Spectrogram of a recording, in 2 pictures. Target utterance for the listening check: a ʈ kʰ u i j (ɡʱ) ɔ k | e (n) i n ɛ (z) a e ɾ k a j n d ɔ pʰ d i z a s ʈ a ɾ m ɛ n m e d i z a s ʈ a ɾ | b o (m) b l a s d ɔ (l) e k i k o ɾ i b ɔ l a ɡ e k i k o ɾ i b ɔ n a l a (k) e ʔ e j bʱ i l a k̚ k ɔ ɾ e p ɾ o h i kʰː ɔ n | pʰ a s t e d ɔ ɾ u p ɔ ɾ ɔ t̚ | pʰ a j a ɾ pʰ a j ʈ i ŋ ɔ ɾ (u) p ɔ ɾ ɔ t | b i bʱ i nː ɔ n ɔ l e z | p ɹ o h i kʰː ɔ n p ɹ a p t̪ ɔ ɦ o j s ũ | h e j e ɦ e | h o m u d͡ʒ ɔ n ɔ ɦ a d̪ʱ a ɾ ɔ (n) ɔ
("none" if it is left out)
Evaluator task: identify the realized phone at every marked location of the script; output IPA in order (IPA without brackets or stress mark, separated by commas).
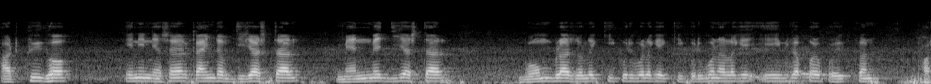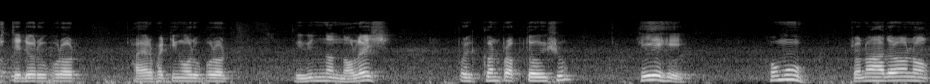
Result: ɡʱ, n, s, m, l, ɡ, u, n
